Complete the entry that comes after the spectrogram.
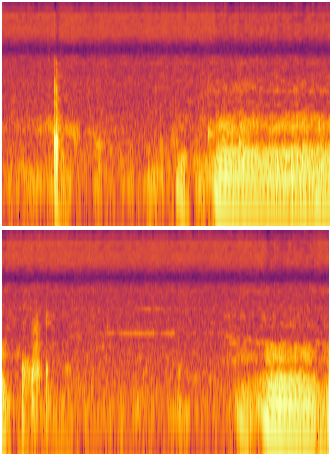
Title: My daughtter recording me sleep & snoring😂😂😂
